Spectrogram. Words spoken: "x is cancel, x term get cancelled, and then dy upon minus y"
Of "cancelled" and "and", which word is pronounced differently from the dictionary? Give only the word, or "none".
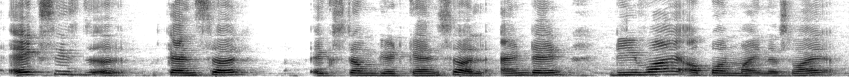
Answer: cancelled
